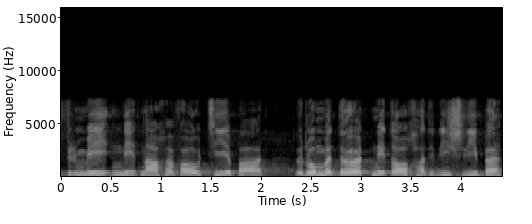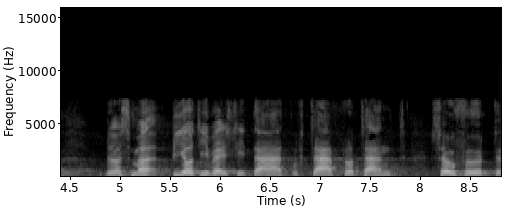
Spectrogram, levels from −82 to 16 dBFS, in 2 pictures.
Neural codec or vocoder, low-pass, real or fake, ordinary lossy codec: none; 7.2 kHz; real; AAC, 96 kbps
